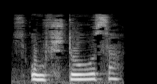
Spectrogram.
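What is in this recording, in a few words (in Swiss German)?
"ufstosse", Alsatian; medecine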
